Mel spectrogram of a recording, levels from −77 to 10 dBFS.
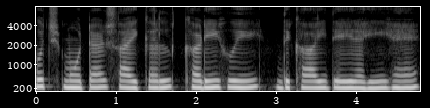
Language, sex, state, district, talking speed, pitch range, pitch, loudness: Hindi, female, Chhattisgarh, Sukma, 100 wpm, 215-230 Hz, 220 Hz, -13 LUFS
